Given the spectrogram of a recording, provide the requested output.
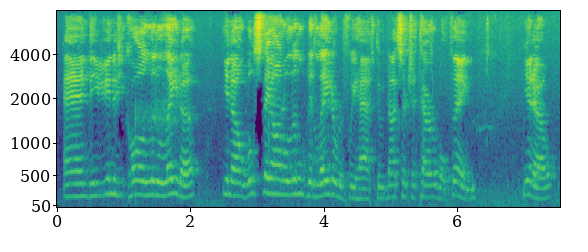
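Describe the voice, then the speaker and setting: With audible room echo, a man talks at a fairly quick pace in a high voice, his intonation fairly even. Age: 60s. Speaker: radio talk show host. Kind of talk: call-in radio chat.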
